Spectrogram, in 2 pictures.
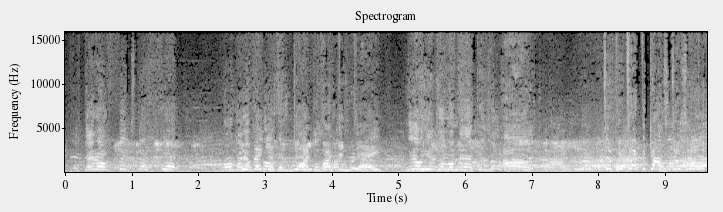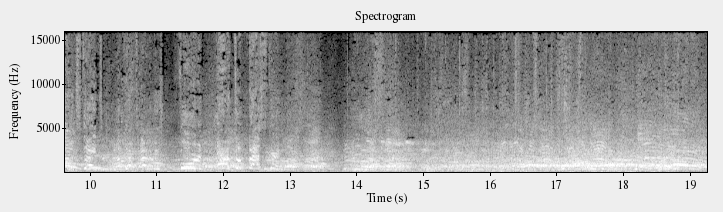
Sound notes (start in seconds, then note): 0.0 crowd laughing and murmuring; 13.3 crowd; 15.7 crowd yelling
